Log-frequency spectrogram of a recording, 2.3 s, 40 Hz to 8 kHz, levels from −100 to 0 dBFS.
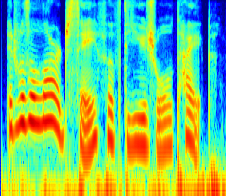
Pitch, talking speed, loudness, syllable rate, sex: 210 Hz, 240 wpm, -16 LUFS, 6.5 syllables/s, female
